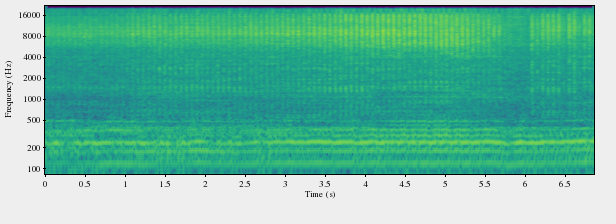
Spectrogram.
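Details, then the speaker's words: Yamaha R6 project bike started with a borrowed tank and fresh fuel; even idle with a fast, light ticking that follows engine speed, source still unknown; engine ticking at idle. "We still got a noise. So we need to track that down to figure out what's going on. Ticking noise."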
